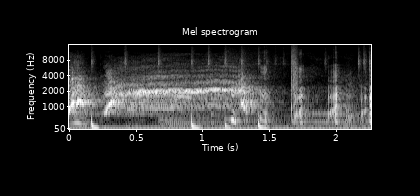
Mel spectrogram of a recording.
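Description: A woman's long, high-pitched excited scream, held for about a second, as she unwraps a gift of sneakers. Underneath is background music with a deep bass beat whose strikes drop in pitch.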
